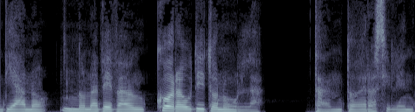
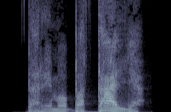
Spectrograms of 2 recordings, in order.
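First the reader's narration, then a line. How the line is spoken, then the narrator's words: Firm voice. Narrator (Italian): disse poi con voce ferma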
